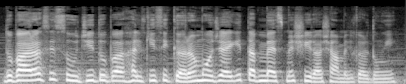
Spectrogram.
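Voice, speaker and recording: A woman hosting a cooking channel, calmly explaining a recipe step by step in a voice-over and mixing English words into her talk. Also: medium pitch, brisk, soft background music. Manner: calm, instructive, mixes English words into Hindi.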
